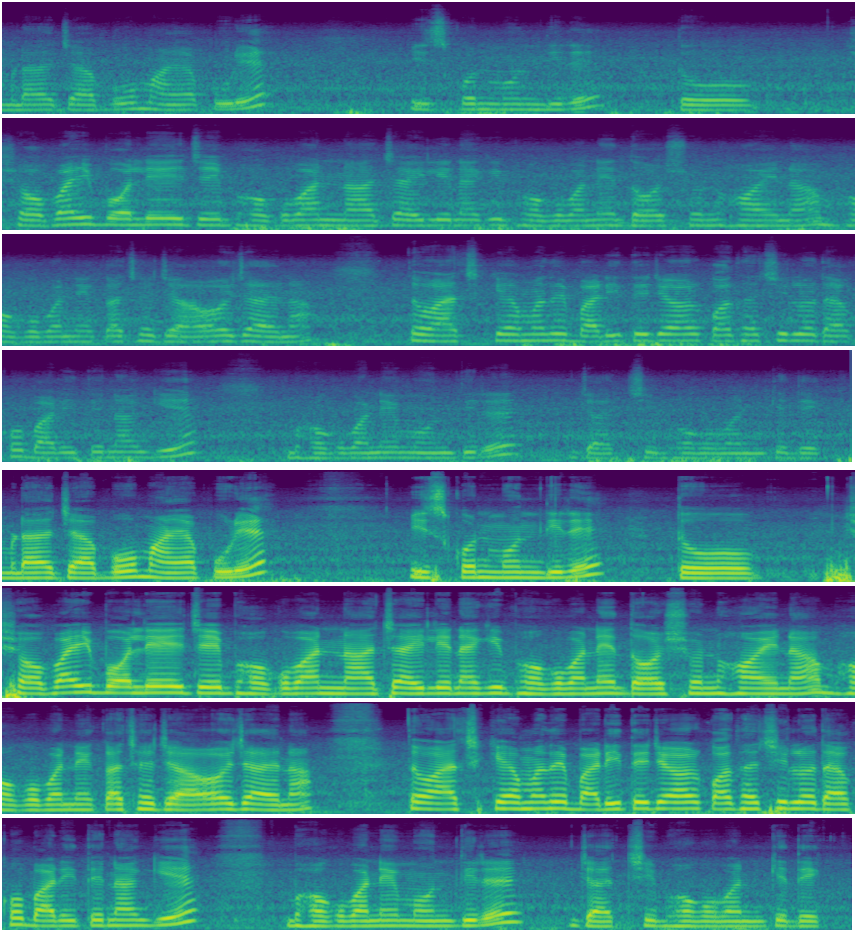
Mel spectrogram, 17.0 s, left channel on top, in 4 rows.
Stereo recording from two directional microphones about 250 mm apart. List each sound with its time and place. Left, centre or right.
0.1 s speech: right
